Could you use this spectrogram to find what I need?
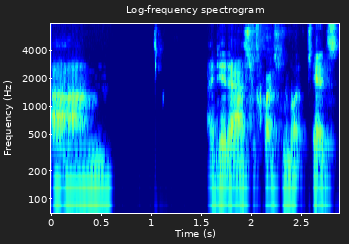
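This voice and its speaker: A man with a Canadian accent talks at medium pitch. His voice is somewhat breathy and his pace moderate. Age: 60s. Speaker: podcast host. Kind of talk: casual interview.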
